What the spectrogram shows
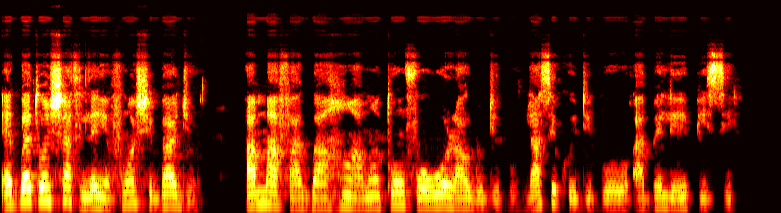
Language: Yoruba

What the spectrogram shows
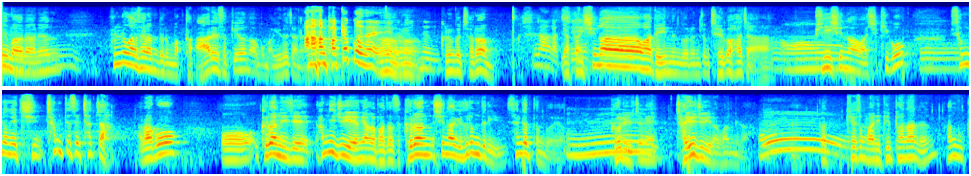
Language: Korean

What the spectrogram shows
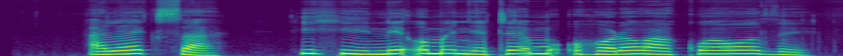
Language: Kikuyu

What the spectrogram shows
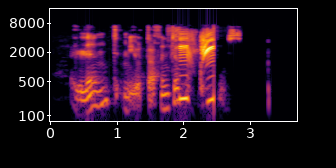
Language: Kabyle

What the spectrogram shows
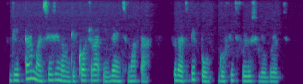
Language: Nigerian Pidgin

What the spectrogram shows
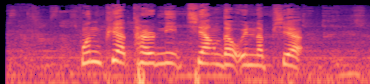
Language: Hakha Chin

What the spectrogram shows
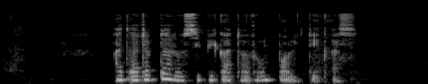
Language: Georgian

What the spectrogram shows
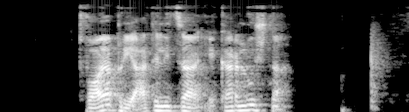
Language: Slovenian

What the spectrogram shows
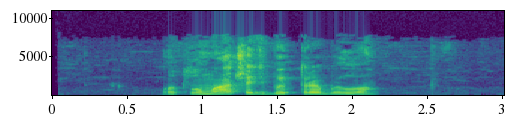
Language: Belarusian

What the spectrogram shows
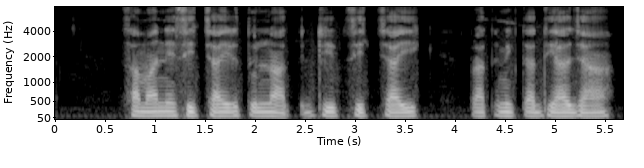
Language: Magahi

